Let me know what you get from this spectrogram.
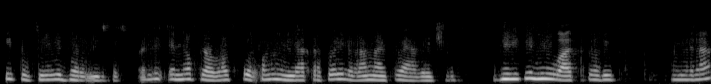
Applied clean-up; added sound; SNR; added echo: neural mask model DeepFilterNet 3.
